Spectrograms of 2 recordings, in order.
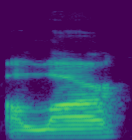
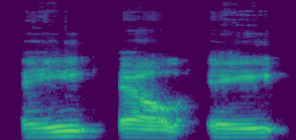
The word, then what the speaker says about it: Alara: lookout for more again alar collection a-l-a-r-a collection and yes that last a is silent allah not alara alar alar collection thank you all so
